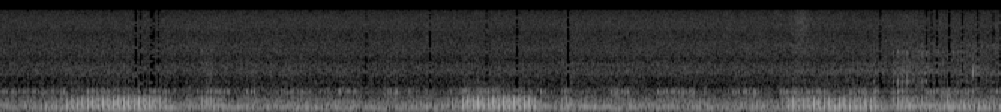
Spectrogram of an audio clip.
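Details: Cat purring close up in an ASMR recording: deep rhythmic rumble swelling loudly three times at intervals of about three seconds, gentle purring in between, faint background hum.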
